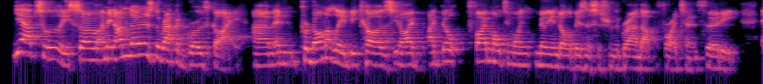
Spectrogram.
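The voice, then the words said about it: Non-American accent. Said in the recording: “you're not originally from the United States. You can tell by your accent.”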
